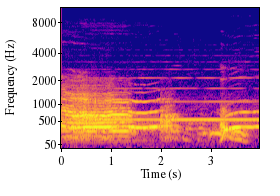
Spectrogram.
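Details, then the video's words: Indy and Oz, two dogs, howl in chorus with layered sustained tones that waver and slowly sink, broken later by short wavering yips and quavers from one dog. "Indy and Oz howling"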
